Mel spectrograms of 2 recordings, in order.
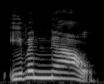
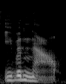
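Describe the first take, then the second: First: Rising louder each time; 1 building emphatic repeat. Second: Said in the usual way. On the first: Shown as a demonstration. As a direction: push harder on each repeat.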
